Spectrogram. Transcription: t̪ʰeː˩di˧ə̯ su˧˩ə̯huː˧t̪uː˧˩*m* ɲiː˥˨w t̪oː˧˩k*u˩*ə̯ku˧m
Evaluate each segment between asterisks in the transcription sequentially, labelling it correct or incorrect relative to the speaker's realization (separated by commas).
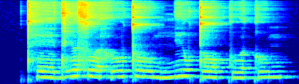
correct, correct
